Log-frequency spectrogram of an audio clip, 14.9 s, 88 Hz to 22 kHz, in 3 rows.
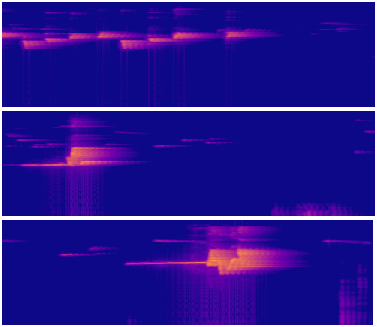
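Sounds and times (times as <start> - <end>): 
Japanese bush warbler valley-crossing call: 5.1 - 6.6, 11.7 - 13.4.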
